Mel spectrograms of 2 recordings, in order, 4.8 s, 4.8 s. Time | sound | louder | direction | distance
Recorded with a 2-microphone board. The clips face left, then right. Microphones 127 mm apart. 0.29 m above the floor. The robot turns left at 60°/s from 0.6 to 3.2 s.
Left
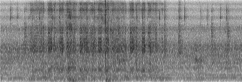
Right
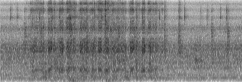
1.0 | a camera shutter | even | 5° left (ahead or behind) | 2.5 m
